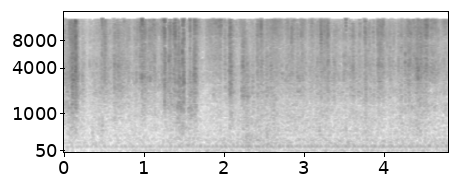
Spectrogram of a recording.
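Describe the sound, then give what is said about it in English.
Many Bible pages turn at once as a group looks up Acts 10:44–48, a steady papery rustle and flutter with irregular soft bursts throughout, over a low steady hum and with no voices. “somebody said that there's just no prettier sound in the world than Bible pages turning, you know?”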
